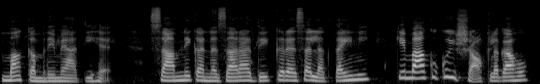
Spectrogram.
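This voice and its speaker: A woman's voice: on the low side, normal speed, a bit bright, no room sound. A woman reading a scripted family story as a dramatizing narrator.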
